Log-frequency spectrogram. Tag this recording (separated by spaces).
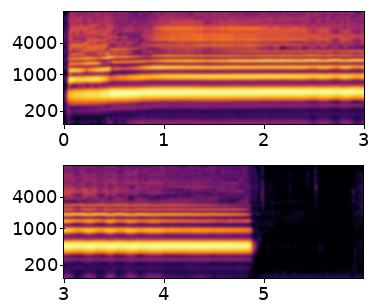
sax saxophone vst tenor-sax sampled-instruments woodwind jazz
